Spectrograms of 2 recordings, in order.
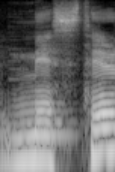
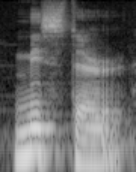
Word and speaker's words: Mister: نقطه و یادتون باشه مستر نیست یه کمی صدای ای داره میستر حالا برای خانم‌ها فرق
